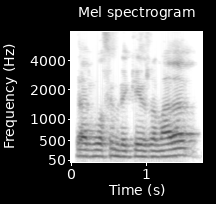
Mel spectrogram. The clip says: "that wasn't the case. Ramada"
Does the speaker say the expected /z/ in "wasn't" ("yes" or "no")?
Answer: no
